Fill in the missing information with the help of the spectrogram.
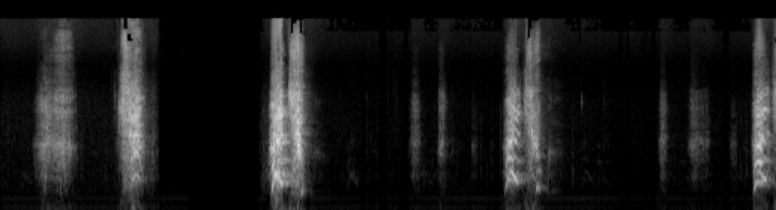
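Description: An adult man sneezes several times in a row, each with a sharp intake then explosive burst, separated by quiet pauses; repeated sneezing.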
